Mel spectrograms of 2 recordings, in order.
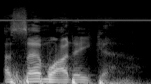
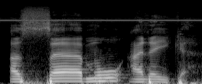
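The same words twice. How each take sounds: First: The greeting is said quickly and run together. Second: The greeting is said slowly and deliberately. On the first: "dia cepat" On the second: "kalau pelan-pelan"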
